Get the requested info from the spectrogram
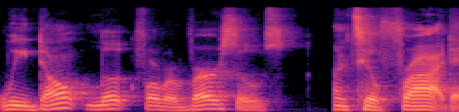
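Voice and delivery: slow, measured, deliberate, word-by-word delivery. Repeating a trading rule a second time for the audience: said slowly. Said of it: "I'm gonna say it slowly".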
